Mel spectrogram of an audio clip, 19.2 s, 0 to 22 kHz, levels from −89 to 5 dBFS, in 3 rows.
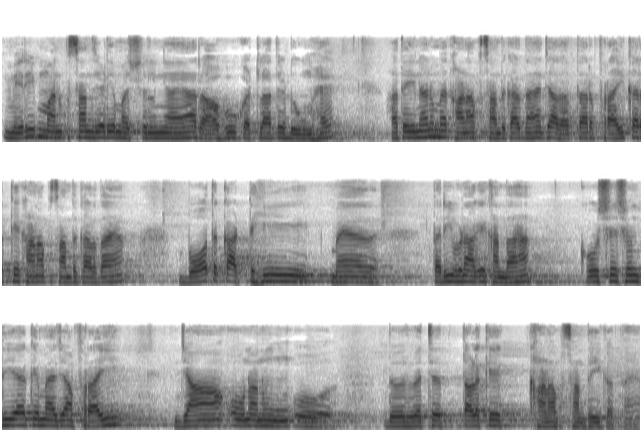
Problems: constant background noise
